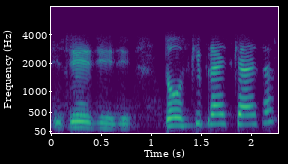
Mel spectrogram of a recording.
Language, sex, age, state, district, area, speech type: Urdu, male, 18-30, Delhi, East Delhi, urban, conversation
